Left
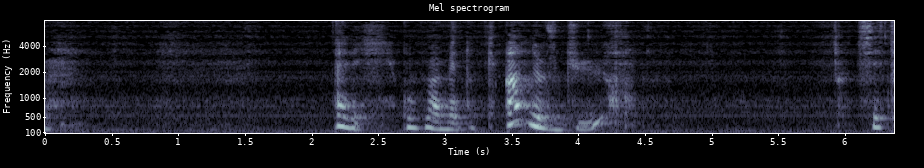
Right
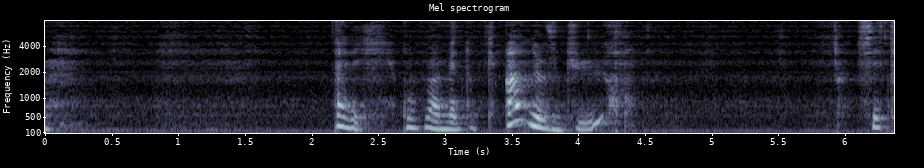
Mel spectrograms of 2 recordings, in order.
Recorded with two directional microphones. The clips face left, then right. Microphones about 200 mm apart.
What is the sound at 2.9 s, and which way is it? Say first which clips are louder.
A woman's voice: right 4 dB; 45° right (ahead or behind).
